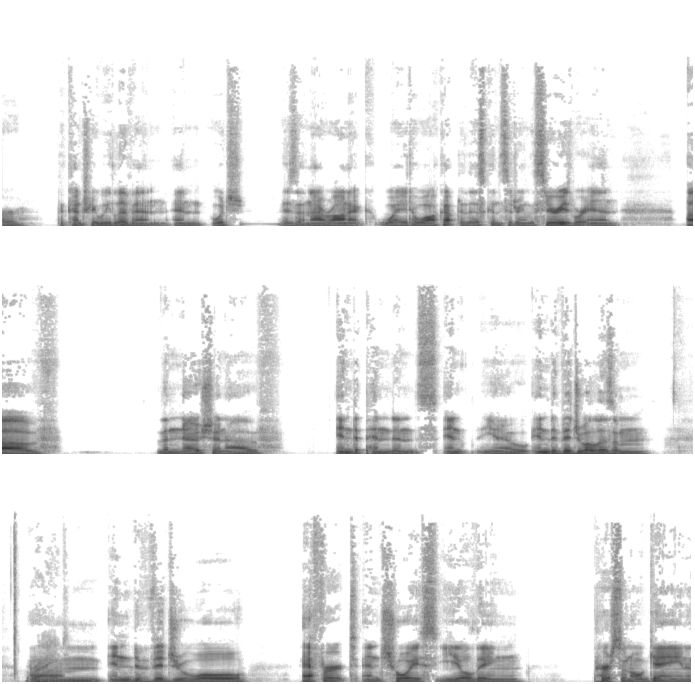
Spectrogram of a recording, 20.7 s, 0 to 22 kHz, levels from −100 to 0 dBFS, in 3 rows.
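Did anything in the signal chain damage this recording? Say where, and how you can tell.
No, nothing damaged this audio.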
